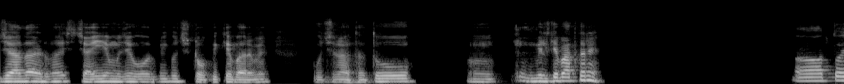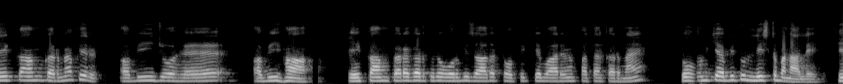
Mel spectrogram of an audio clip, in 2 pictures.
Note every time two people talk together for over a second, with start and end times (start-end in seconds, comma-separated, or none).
none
